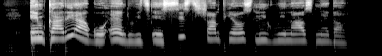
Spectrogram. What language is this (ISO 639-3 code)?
pcm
